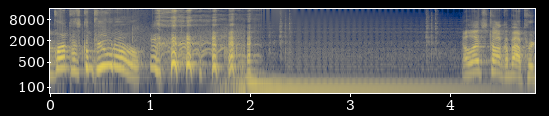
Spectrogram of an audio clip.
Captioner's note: laughs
